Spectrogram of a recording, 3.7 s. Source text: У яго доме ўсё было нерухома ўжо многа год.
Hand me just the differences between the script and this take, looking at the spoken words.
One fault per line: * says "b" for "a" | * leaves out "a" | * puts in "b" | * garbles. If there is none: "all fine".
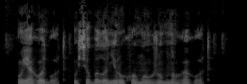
* says "год" for "доме"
